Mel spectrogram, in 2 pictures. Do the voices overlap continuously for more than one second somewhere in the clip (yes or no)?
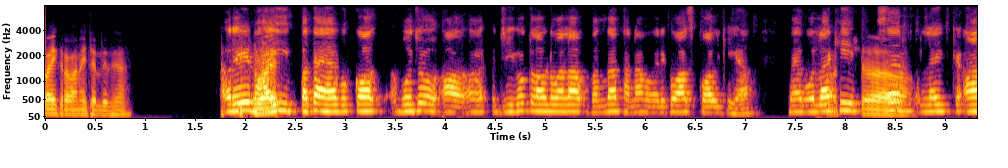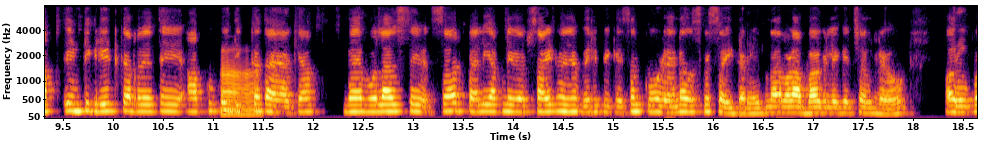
no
